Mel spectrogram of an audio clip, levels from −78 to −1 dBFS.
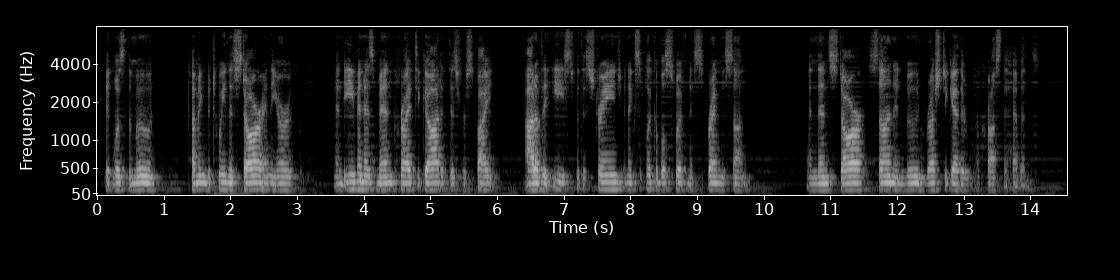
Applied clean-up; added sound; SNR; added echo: neural separator model SepFormer DNS4.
